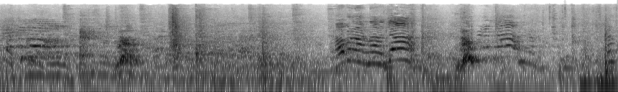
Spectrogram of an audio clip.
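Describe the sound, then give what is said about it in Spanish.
A dog barks in short, sharp bursts in Puebla amid excited shouting from several people urging it to bite, the barks and voices overlapping in a tense, noisy scene. “Pero el perro me llama la atención, te pongo las imágenes en Puebla.”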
